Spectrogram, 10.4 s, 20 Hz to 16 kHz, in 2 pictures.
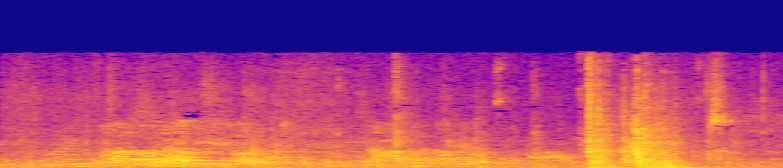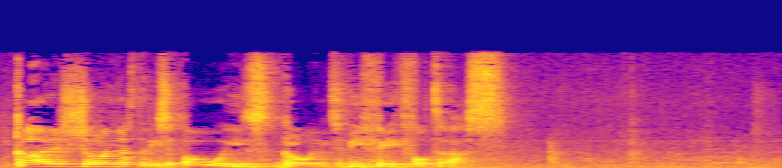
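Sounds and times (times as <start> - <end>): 
room full of indistinct chatter: 0.0 - 10.4
door being pulled shut: 3.5 - 5.0
speech: 5.4 - 8.6.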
